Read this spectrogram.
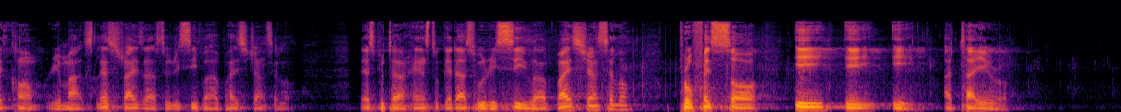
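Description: A man speaks formally into a microphone over loudspeakers in a large echoing hall.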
